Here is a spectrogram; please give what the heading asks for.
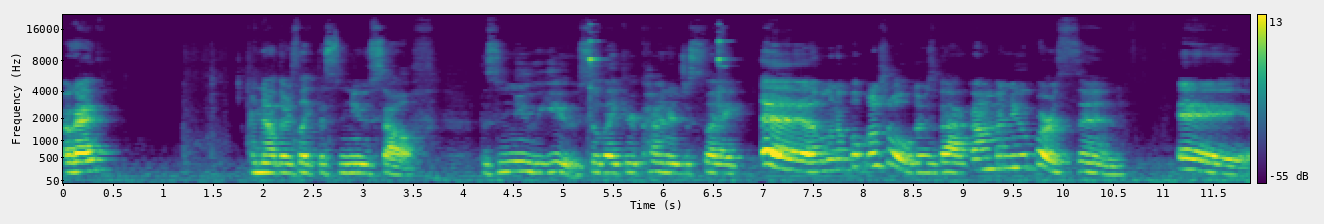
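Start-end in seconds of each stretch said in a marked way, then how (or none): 7.0-11.9 put-on Italian American accent. Describing becoming a new self, speaker tries out an Italian American accent. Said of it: "Italian American, like, that's my new self".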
